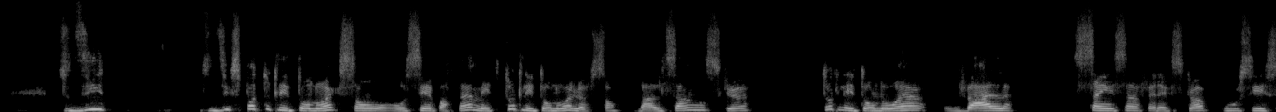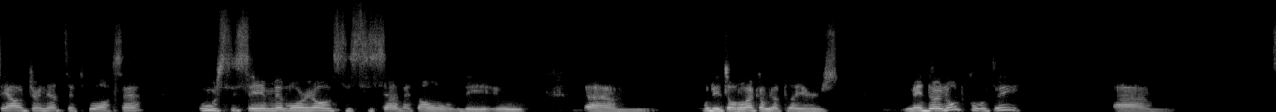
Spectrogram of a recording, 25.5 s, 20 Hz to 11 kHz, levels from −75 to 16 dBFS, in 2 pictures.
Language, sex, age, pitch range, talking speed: French, male, 30-49, 160-205 Hz, 140 wpm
